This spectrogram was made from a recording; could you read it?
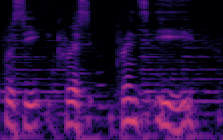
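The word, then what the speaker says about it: Prince Ea: It's pronounced Prince E. It's spelled Prince E A, just in case you want to check him out.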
